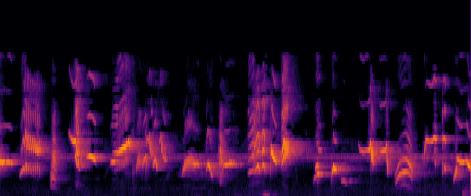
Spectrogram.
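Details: Oriental magpie-robin singing its fighting song in training, with energetic varied phrases of whistles, buzzy chirps and looping slurred notes, closely packed and loud throughout.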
